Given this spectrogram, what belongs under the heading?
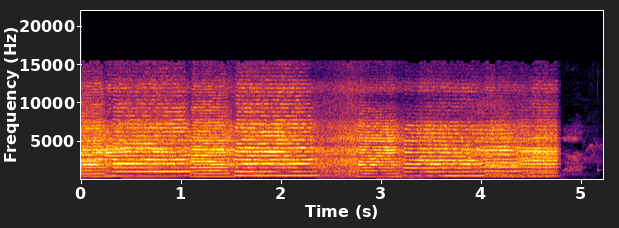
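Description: A loud electronic siren wails in a repeating two-tone pattern with a buzzy, toy-like quality, then cuts off abruptly near the end.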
